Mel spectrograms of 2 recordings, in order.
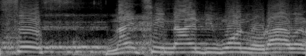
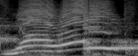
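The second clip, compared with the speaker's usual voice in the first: hype shout; 6 semitones higher than usual. Real, not acted. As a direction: pump up the crowd.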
